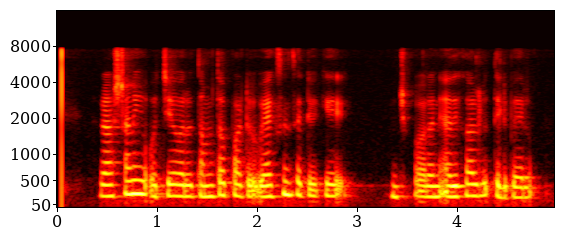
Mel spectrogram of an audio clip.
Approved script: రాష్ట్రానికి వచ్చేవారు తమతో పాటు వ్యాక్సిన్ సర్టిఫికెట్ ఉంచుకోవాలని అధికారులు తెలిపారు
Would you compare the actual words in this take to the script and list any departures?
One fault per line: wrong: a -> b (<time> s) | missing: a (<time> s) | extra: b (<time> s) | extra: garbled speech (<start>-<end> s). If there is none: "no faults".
no faults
